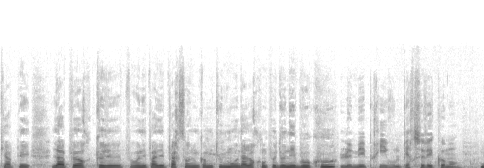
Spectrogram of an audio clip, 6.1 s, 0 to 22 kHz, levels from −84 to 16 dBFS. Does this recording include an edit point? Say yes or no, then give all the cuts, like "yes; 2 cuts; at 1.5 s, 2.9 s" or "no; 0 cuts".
no; 0 cuts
